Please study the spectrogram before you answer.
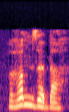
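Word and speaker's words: غمزدہ: In this case, Gol Hai retains its intrinsic Ha sound. For example, Te, Be, Alif, Gol Hai, Tabah, ruined. Ghain, Meem, Ze, Dal, Gol Hai, Ghamzada, mournful.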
